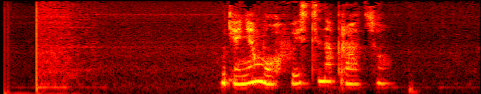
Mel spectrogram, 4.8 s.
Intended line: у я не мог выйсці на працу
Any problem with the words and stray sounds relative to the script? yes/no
no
